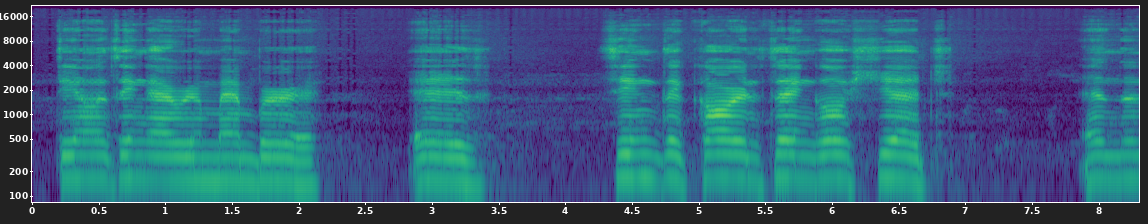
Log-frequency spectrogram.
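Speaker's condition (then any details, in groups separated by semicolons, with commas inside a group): Traumatic brain injury; car accident; was in coma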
